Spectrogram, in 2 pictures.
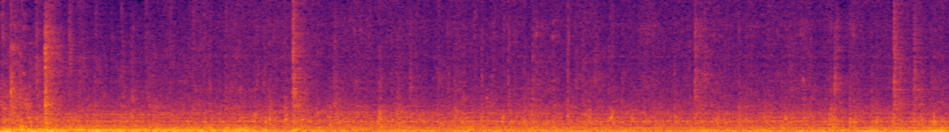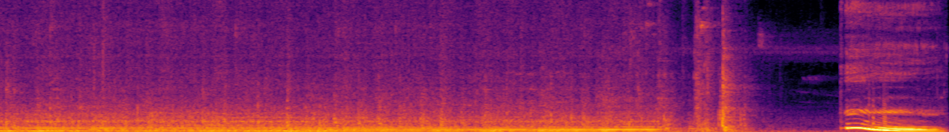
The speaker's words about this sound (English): He was just busy putting together the finishing touches on the automatic garage door on the house he had built with the bricks.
